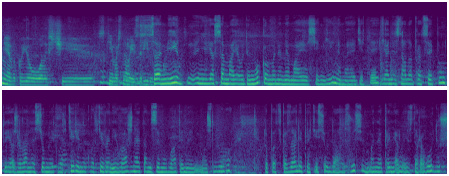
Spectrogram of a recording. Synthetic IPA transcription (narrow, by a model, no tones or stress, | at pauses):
mʲijɛʋɪkʊjuʋʊʋɐlˠɪsʲt͡ʃɪskʲimɔsʲnɔjizɾʲizɐmʲinʲijasɐmɑjɛɔd̪ɪnɔkɐmɛnɛnɛmɑjɛsʲimjinɛmɑjɛdʲit̪ɛjjanɛznɑlˠɐpɾɔt̪sɛjpunkt̪jaʒɪlˠɑnɐsʲɔmnɔjkʋɐrtʲiɾʲinɐkʋɐrtʲiɾɐnʲiʋɑʒnɐjɐt̪ɑmzɪmʊʋɑt̪ɪnɛmɔʒlˠɪʋɔt̪ɔpɔt̪skɐzɑlʲɪpɾɪtʲisʲʊd̪asusʲmɛnɛpɾɪnʲɐlˠɪzd̪ɐɾɐɦɔjd̪ʊʃ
